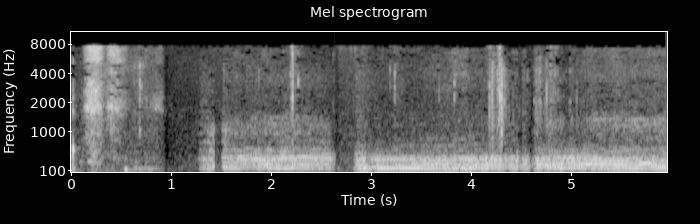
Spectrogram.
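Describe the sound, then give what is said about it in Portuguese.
A Harley-Davidson motorcycle rumbles past, its deep, throbbing engine loud and steady for several seconds, broken by a couple of brief dips in the roar. “Olha, passou uma motoca Harley Davidson.”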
